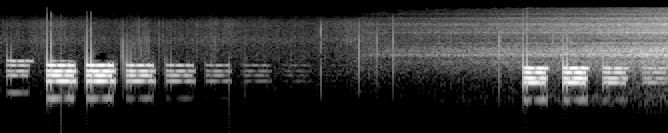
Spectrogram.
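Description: A run of short electronic beeps opens the song: about seven evenly spaced tones that fade out over a second and a half. A faint rising hiss follows, then three more beeps near the end.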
